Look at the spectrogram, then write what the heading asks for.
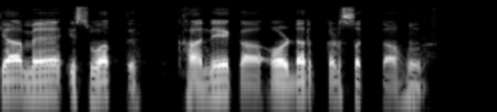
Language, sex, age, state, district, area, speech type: Urdu, male, 30-45, Uttar Pradesh, Ghaziabad, rural, read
